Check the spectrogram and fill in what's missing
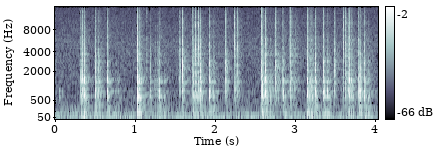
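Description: Long silver nails tap against the inside walls of a long, empty, transparent plastic tray with a divider, lying on a table. About twenty quick, dry clicks come in uneven bursts, each with a bright, hollow plastic tone near 680 Hz that dies away almost at once.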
